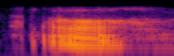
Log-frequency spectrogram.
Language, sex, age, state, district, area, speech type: Manipuri, female, 60+, Manipur, Kangpokpi, urban, conversation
